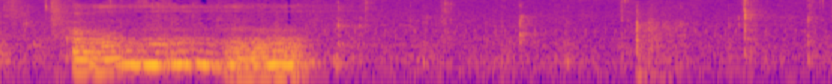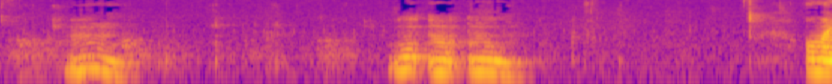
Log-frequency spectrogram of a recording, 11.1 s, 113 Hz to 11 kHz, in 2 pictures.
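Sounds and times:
chewing food: 0:02.2 - 0:08.3, 0:09.1 - 0:10.6.

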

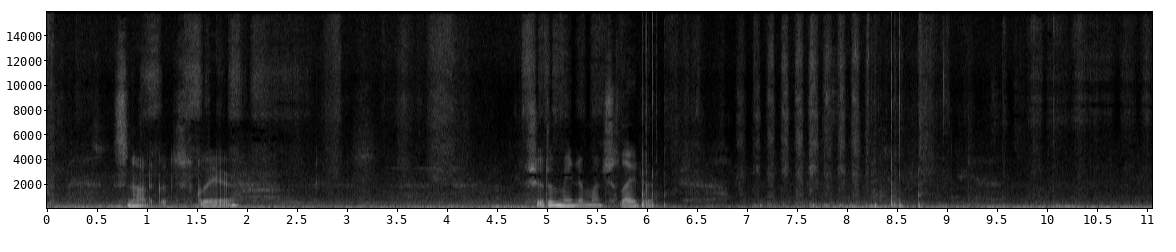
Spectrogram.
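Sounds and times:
pencil scratching on paper: 0:06.9 - 0:09.0, 0:09.8 - 0:11.0.

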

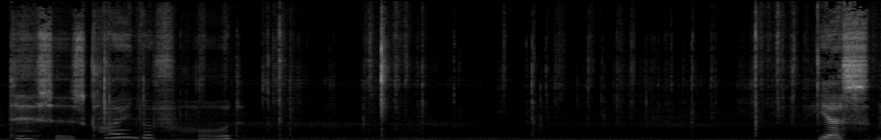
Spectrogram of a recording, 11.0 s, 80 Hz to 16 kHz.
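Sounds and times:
paper crinkling and crackling: 0:03.2 - 0:11.0.

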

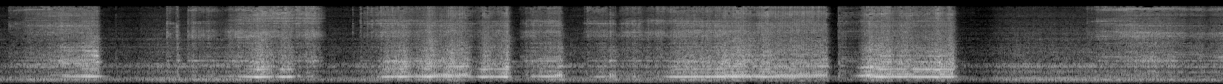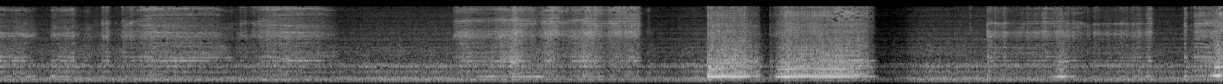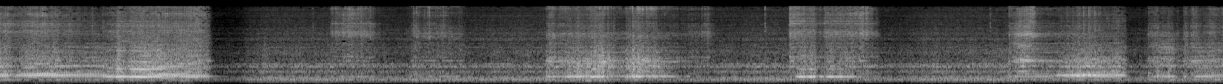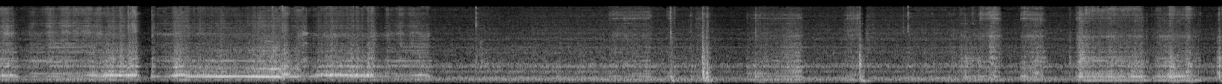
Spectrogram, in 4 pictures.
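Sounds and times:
turning tool cutting wood: 0:00.0 - 0:09.6, 0:10.8 - 0:15.7, 0:16.8 - 0:21.0, 0:21.9 - 0:26.6, 0:27.6 - 0:29.2, 0:29.8 - 0:33.4, 0:34.4 - 0:41.6, 0:42.3 - 0:48.9
lathe motor hum: 0:34.3 - 0:48.9.

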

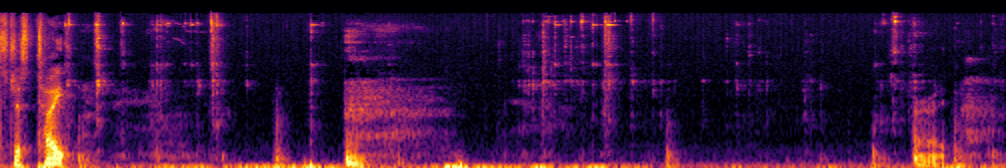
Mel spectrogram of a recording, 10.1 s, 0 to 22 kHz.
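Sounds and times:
metal parts clicking and knocking: 0:00.4 - 0:03.3, 0:05.0 - 0:10.0.

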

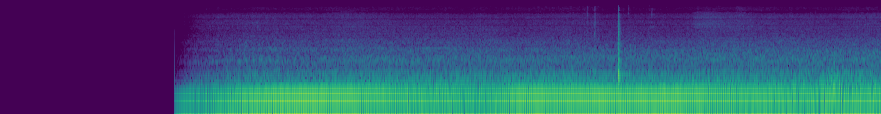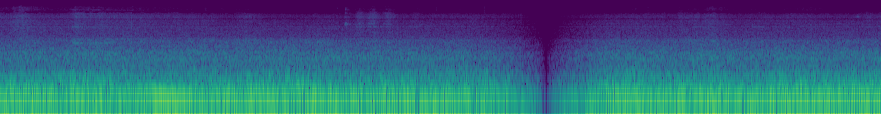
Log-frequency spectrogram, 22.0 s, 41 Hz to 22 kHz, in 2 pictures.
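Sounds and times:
car engine droning while cruising: 0:02.2 - 0:22.0
road noise: 0:02.2 - 0:22.0.

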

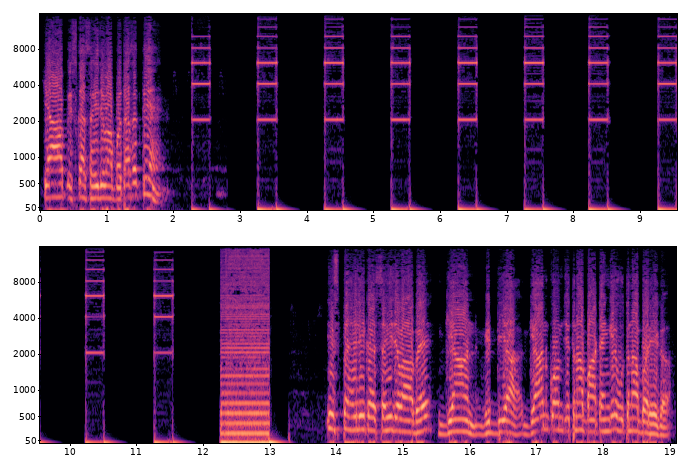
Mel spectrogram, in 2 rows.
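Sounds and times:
low buzzer: 0:02.3 - 0:02.6, 0:03.3 - 0:03.6, 0:04.3 - 0:04.6, 0:05.3 - 0:05.6, 0:06.3 - 0:06.6, 0:07.3 - 0:07.6, 0:08.2 - 0:08.6, 0:09.3 - 0:09.6, 0:10.2 - 0:10.6, 0:11.3 - 0:11.6, 0:12.2 - 0:13.1
short high electronic beeps: 0:02.3 - 0:02.7, 0:09.3 - 0:09.6, 0:11.3 - 0:11.6.

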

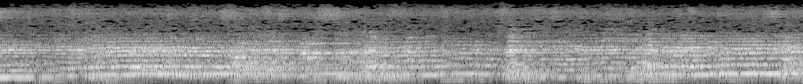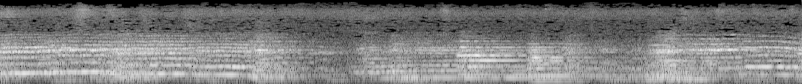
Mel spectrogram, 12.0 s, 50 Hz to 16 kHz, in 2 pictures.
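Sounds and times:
tango orchestra with violins: 0:00.0 - 0:12.0.

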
